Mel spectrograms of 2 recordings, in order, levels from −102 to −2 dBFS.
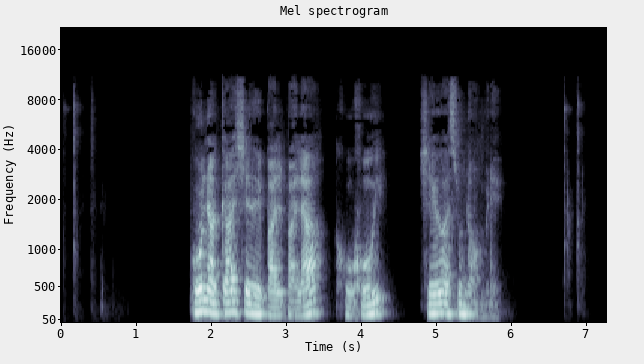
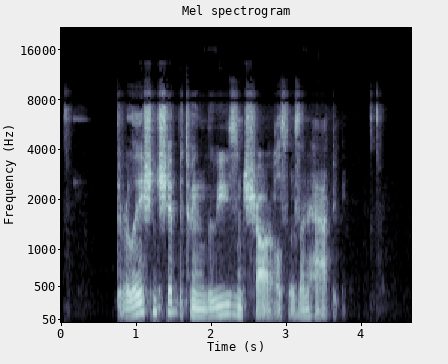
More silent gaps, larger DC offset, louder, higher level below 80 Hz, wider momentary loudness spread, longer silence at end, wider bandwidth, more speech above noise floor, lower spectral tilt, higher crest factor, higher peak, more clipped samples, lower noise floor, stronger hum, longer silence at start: first, 4.57-4.78 s vs none; neither; about the same, -21 LUFS vs -21 LUFS; first, -58 dBFS vs -66 dBFS; first, 15 LU vs 12 LU; first, 1.5 s vs 0.45 s; about the same, 10.5 kHz vs 10.5 kHz; about the same, 48 dB vs 47 dB; first, -7.5 dB/octave vs -2.5 dB/octave; about the same, 22 dB vs 20 dB; about the same, -2 dBFS vs -4 dBFS; neither; about the same, -67 dBFS vs -69 dBFS; neither; first, 1.75 s vs 0.05 s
